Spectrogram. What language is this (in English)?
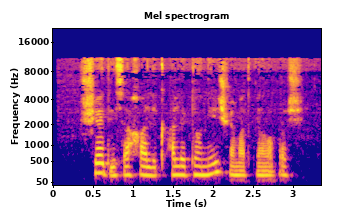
Georgian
